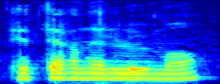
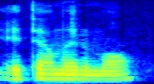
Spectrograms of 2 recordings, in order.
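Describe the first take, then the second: First: The e after the t is heard as schwa. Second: The e after the t is silent. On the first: "here it's pronounced as a schwa" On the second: "when we speak fast, we say éternellement, so we don't hear the this e"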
